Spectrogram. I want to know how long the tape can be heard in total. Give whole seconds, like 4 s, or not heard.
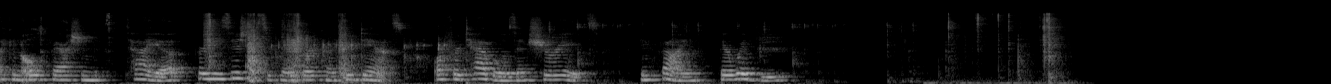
3 s.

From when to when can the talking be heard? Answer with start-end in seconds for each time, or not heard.
0.0-7.8.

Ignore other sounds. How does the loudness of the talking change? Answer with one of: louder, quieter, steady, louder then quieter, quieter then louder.
steady.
